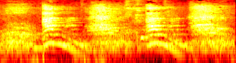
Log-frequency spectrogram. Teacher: kalau dia nun baris sukun ada gunnahnya sedikit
